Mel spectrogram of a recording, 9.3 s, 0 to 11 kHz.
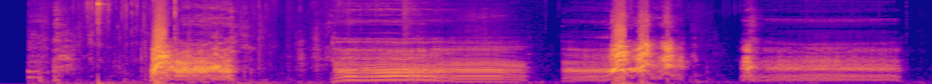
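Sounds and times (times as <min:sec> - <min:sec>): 
dog barking: 0:01.5 - 0:02.3, 0:06.1 - 0:07.6.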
